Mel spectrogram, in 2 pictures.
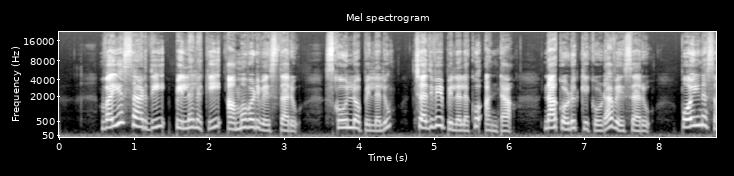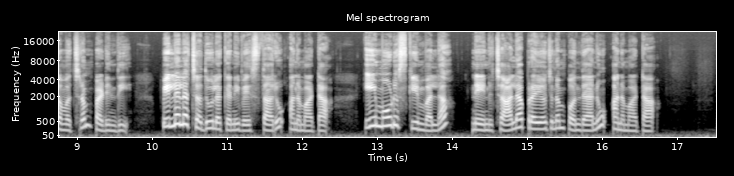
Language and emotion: Telugu, neutral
